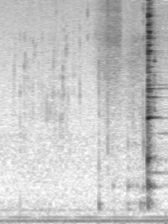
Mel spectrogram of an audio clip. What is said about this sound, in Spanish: Entonces, bueno, me voy a tomar un traguito de agua.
